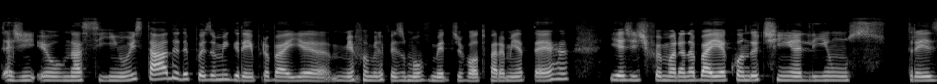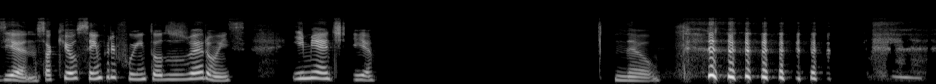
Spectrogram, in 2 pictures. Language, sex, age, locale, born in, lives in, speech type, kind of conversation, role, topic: Portuguese, female, 30-34, pt-BR, Brazil, France, conversation, unstructured, none, Qual é a comida de antigamente que você não consegue nem lembrar sem sentir nojo?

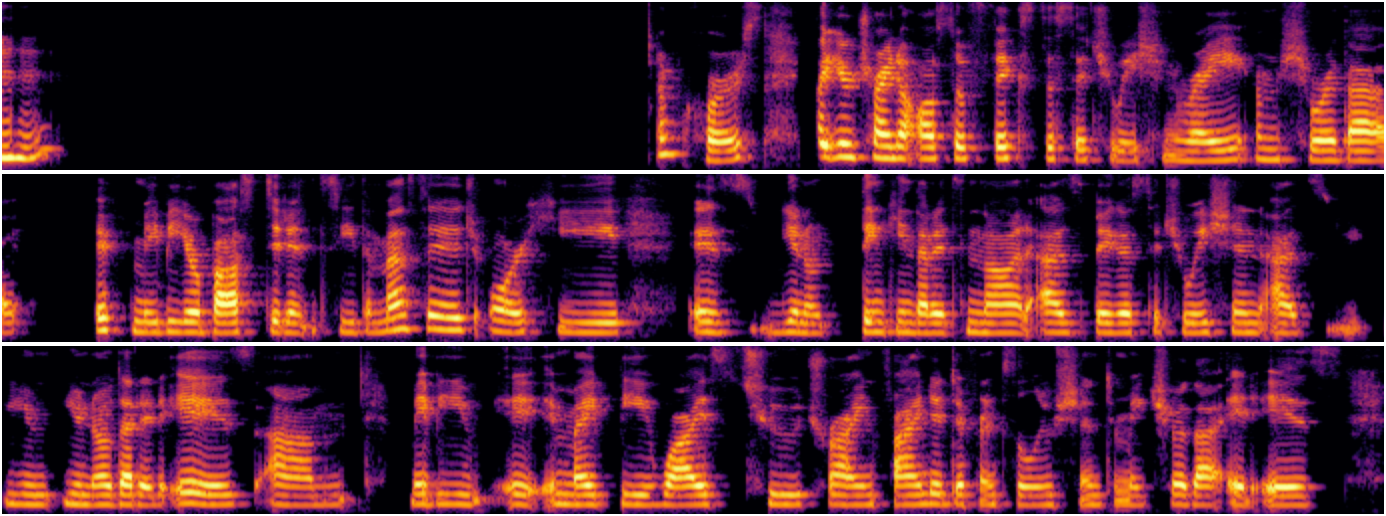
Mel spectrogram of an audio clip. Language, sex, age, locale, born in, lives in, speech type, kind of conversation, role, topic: English, female, 30-34, en-US, United States, United States, conversation, advice, advisor, How can I rebuild my confidence and move forward after a major mistake?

